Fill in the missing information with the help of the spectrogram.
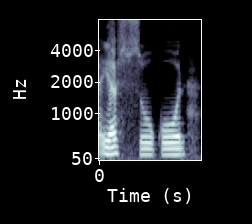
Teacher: Sedangkan pada lafal na yang di sini yafsukuna, dasarnya yafsukuna. Karena dia nun dimatikan maka yafsukun. Sebelumnya ada huruf waw yang dia huruf mad. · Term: sukun arid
